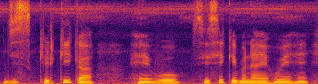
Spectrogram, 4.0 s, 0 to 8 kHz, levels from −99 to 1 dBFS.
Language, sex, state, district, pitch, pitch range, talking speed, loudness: Hindi, male, West Bengal, Alipurduar, 120 Hz, 110-130 Hz, 150 wpm, -17 LUFS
